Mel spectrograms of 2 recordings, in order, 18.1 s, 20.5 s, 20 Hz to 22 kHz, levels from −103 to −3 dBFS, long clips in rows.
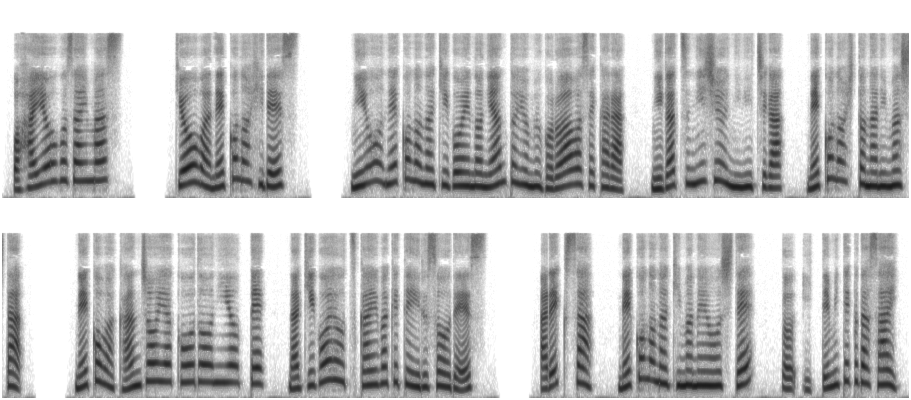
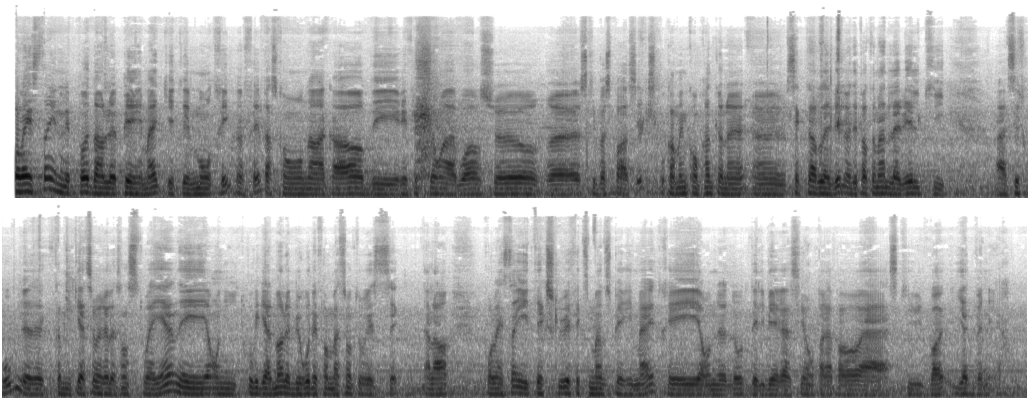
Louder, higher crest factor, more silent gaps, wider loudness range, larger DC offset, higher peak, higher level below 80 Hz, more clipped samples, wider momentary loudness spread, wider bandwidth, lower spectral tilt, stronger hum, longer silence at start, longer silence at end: second, -24 LUFS vs -21 LUFS; about the same, 16 dB vs 16 dB; first, 1.32-1.62 s, 3.08-3.39 s, 9.40-9.70 s, 14.03-14.34 s vs none; about the same, 2 LU vs 3 LU; neither; second, -8 dBFS vs -4 dBFS; second, -70 dBFS vs -42 dBFS; neither; about the same, 6 LU vs 7 LU; about the same, 12 kHz vs 13 kHz; second, -4 dB/octave vs -7.5 dB/octave; neither; about the same, 0.1 s vs 0.15 s; first, 0.15 s vs 0 s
